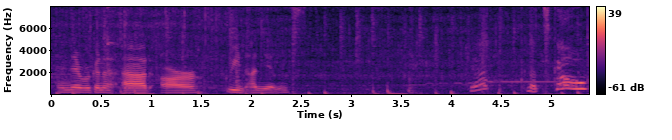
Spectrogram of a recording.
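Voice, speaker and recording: A woman's voice: mid-range voice, huge pitch swings, slow. A woman in her thirties hosting a cooking demonstration in a kitchen, talking in an upbeat, chatty, encouraging way. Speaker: cooking show host and restaurant owner. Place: home kitchen, indoors. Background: background music and sizzling pan.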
